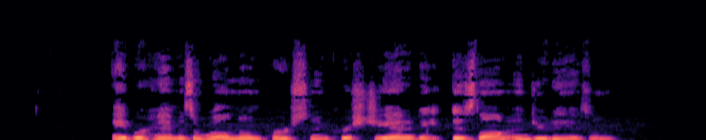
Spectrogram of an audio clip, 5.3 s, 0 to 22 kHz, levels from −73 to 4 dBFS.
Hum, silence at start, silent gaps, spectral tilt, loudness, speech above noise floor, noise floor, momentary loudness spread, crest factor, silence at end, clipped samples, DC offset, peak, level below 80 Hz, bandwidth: none; 0.85 s; none; -4.5 dB/octave; -21 LUFS; 50 dB; -71 dBFS; 8 LU; 16 dB; 0.7 s; under 0.1%; under 0.1%; -6 dBFS; -64 dBFS; 15.5 kHz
